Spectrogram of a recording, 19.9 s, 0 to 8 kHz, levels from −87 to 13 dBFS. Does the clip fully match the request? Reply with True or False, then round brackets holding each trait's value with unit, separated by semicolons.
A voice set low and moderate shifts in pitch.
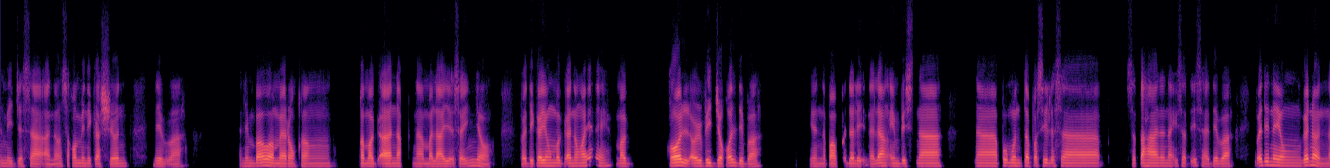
False (125 Hz; 1.8 semitones)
